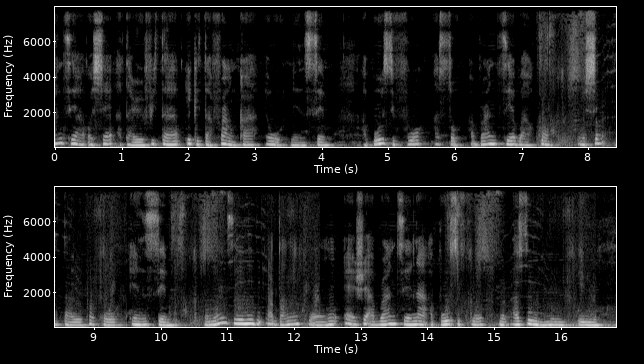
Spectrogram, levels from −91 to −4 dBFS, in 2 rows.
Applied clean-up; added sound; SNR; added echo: neural separator model SepFormer DNS4.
